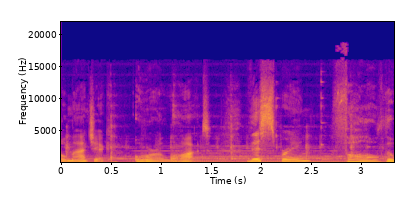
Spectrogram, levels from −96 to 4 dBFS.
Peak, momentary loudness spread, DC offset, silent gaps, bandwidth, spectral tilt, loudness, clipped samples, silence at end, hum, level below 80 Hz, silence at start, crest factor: -4 dBFS; 11 LU; under 0.1%; none; 16.5 kHz; -4.5 dB/octave; -20 LUFS; under 0.1%; 0 s; none; -36 dBFS; 0 s; 16 dB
